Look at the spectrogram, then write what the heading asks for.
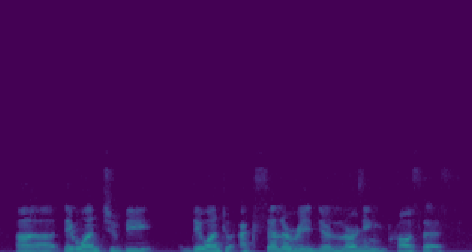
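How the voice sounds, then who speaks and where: This man talks at a moderate pace with fairly even intonation. His pitch is high. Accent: non-native. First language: not English. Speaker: polyglot, language learner. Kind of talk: casual chat. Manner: halting.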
